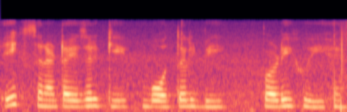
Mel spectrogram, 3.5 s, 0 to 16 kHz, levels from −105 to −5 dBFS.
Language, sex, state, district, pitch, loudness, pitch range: Hindi, female, Punjab, Pathankot, 205 Hz, -17 LUFS, 200-215 Hz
